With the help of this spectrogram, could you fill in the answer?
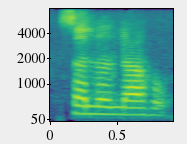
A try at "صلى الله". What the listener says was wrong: دیکھو بھائی وہاں پہ تشدید ہے تو اچھے سے پڑھو نا، صلی اللہ.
